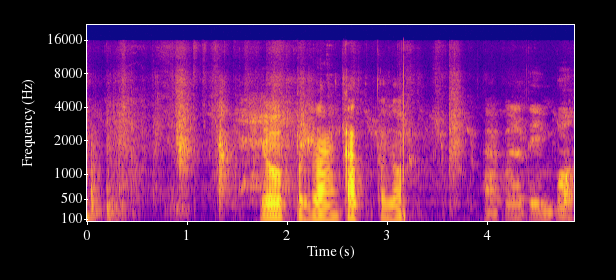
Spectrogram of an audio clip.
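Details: Fullblood Boer goats being delivered from a breeding farm in Blitar, Indonesia, to a pen in Kepung, Pare; a few wavering, quavering bleats in quick succession midway, with people talking throughout and more voices near the end.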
